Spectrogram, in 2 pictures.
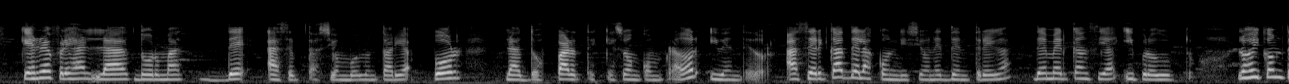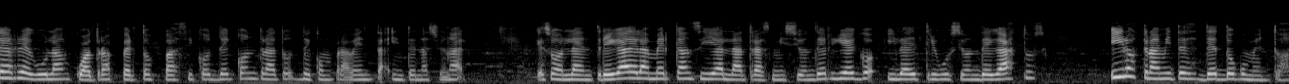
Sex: female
